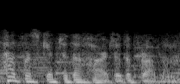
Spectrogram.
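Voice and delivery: usual speaking voice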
